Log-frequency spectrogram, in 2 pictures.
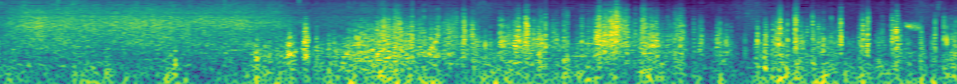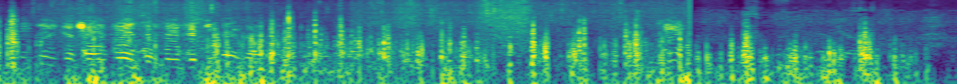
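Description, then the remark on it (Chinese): Strong, roaring wind buffets the microphone continuously, with indistinct radio chatter from firefighters' walkie-talkies breaking through now and then beneath the gusts, recorded during a fire's ember attack on the Sunshine Coast. “其实有些消防员在用 walkie talkie 讲紧嘢啦，咁大家听到啲风声啦，其实琴日啲风声好犀利啦”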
